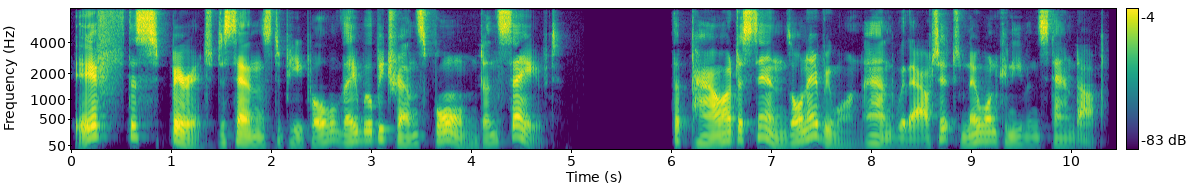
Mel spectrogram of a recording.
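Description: A man voicing a calm, authoritative saviour who teaches a follower with solemn, deliberate pronouncements in a scripture reading. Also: lowish voice.

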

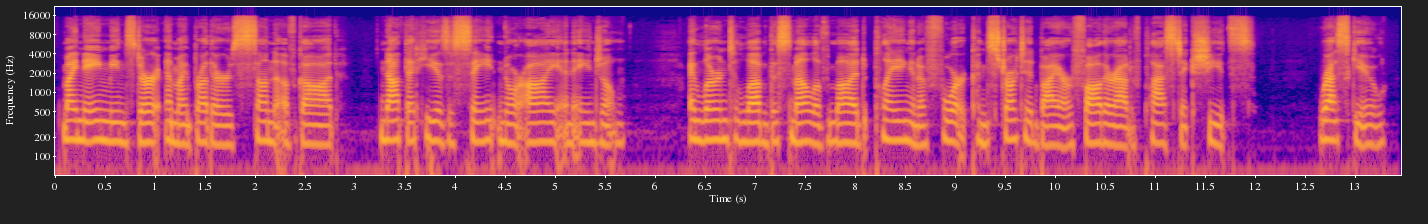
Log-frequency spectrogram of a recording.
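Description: A woman's voice: deep voice, no room sound, clean studio sound. A woman poet reading her own literary poems aloud.

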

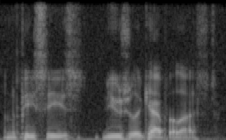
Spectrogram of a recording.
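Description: A man's voice: on the low side, quick pace, rough recording. A young man co-hosting a casual podcast, joking around and laughing often. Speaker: podcast co-host. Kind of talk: casual chat.

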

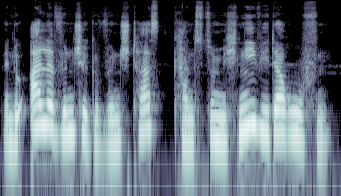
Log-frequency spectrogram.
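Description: A woman's voice: a little high, expressive, normal speed, a little mellow, no room sound, studio quality, pitched above the performer's own voice. Woman voicing a huffy, grumpy giant male lantern genie. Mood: annoyed. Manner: huffy, indignant, sarcastic.

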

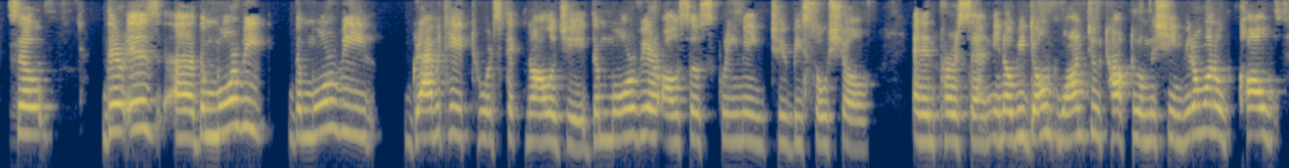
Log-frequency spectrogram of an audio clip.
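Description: A woman in her early thirties hosts a casual live podcast chat with a guest. Her voice sits high and bright in pitch, and she talks quickly and energetically, piling up examples as she goes. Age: 30s. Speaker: podcast host. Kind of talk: casual live-stream interview.

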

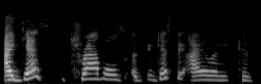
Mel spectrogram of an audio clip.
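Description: A woman co-hosting a podcast, recapping movies in a casual, rambling, excitable way and often interrupting herself. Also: mid-range voice, normal speed, dry recording. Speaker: podcast co-host.

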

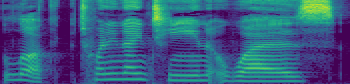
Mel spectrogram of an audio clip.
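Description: A woman's voice: medium pitch, slow pace, smooth. A young woman hosting a podcast in casual, chatty talk, sounding nasal and stuffed up from a head cold and swearing freely. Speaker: podcast host.

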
